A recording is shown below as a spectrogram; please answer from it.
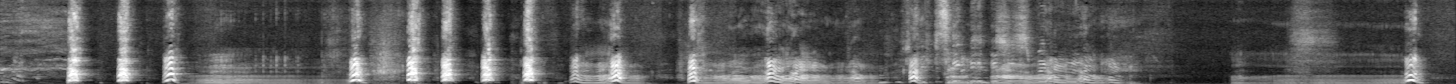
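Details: Cookie, a female puppy wary of a fidget spinner toy, lets out a run of quick barks among sustained wavering growl-whines. Faint human voices can be heard in the background.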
